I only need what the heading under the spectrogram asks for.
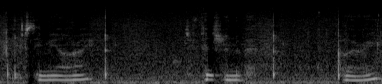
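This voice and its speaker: A woman playing a gentle, absent-minded witch healer in a soft-spoken ASMR roleplay, half-whispering hesitantly close to the microphone. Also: medium pitch, steady tone, lightly acted. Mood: soothing, concerned. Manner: slow, gentle, hesitant murmuring with repeated phrases. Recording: close-up ASMR with clear background noise.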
